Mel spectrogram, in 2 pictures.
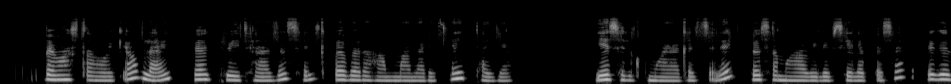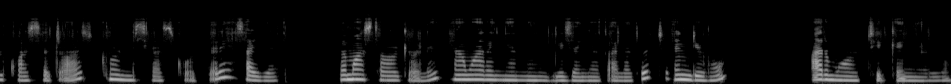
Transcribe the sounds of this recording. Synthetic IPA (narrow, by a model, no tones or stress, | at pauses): bəmast̪ʰawakʼawlajb̥əɨɡd̪ujɛt̪ʰəjazəsɨlkʼb̥əβəɾəɦamːaməɾet̪lajːɪt̪ʰːajːal | jɛsɨlkʼumajaɡəzʼḭlajb̥əsəmahaβilɨβsjɛləbːəsəɨɡɨɾkʰuasət͡ʃʼwa̰t͡ʃkʰɨnːsijaskʰʼo̞̰t̪ʼːə̰ɾjasajːɛl | b̥əmast̪ʰawakʼa̰lajːɛamaɾəɲːanːaɨŋɡlizəɲːakʼa̰lat̪ʰo̞t͡ʃːɨnd̪iɦum | ʔa̰d̪mawot͡ʃːjɪɡːə̰ɲːalːu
